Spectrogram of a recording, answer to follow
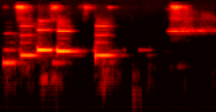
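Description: Short electronic notification chime: a quick run of about five clear notes that steps up in pitch and then back down, over in just over a second.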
